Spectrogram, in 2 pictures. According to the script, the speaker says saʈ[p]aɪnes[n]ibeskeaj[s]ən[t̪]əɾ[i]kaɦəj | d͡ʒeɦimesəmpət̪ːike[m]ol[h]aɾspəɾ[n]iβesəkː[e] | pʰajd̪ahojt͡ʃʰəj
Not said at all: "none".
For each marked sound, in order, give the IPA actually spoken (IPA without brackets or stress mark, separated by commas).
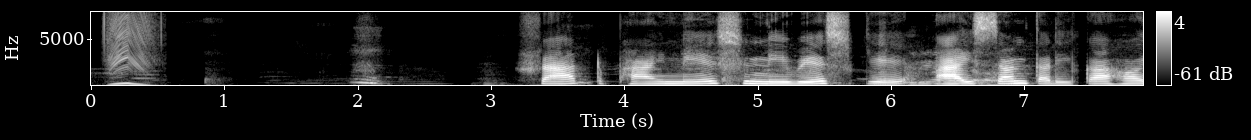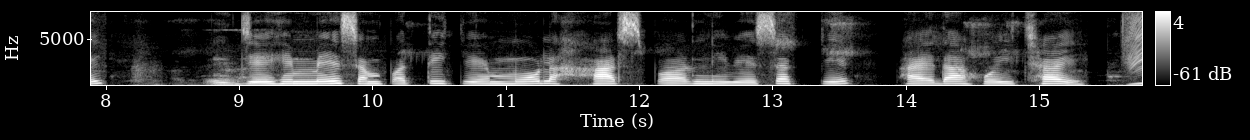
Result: pʰ, n, s, t̪, i, m, h, n, e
